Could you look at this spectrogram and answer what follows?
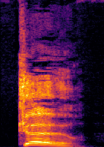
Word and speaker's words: cœur: Voilà pourquoi la graphie oe e se lit e. Voilà pourquoi on écrit sœur, cœur, œuf, meur et cetera.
